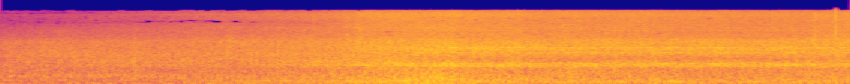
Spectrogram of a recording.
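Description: Virgin Trains Pendolino electric express passing at speed. Its rushing noise builds from the start to a peak about three seconds in, with a steady high whine over it.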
